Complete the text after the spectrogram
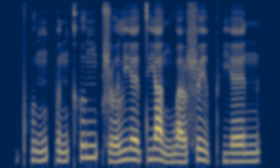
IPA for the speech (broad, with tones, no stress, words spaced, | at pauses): pʰʊ˧˥ŋpə˧˥nkʰɤ˥ŋ ʈ͡ʂɤ˧˥ljɛ˥˧ t̪jä˥˩n̪wä˧˥ʂe˥˩ɪ̯ pʰjɛ˥n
